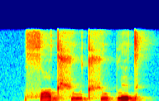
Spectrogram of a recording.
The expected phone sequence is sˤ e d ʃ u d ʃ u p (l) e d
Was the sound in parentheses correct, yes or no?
yes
